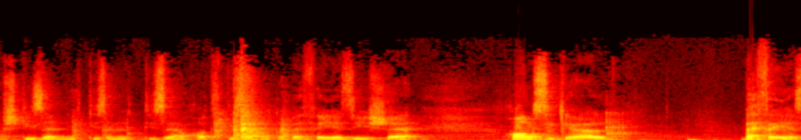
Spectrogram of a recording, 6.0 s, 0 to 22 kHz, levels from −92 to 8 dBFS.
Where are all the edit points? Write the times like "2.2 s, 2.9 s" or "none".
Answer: none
